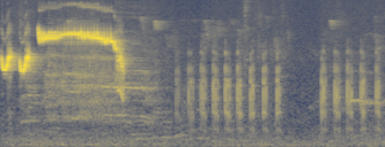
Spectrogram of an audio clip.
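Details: Indonesian Asian pied starling singing a gacor full isian lure phrase: two quick squeaks lead into a long loud high whistle that drops sharply at the end, followed by a soft series of quiet ticking notes.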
